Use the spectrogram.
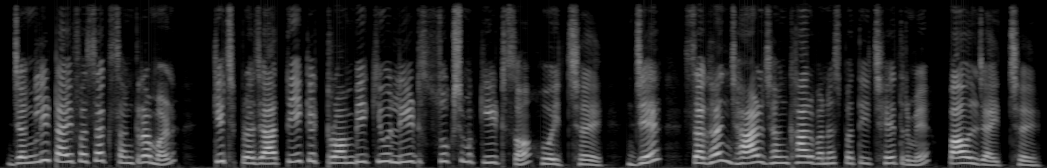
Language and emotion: Maithili, neutral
